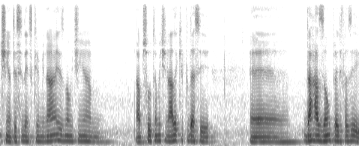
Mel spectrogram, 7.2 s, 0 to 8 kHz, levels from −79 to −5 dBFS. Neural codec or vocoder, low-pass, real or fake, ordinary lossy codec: none; 7.2 kHz; real; none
